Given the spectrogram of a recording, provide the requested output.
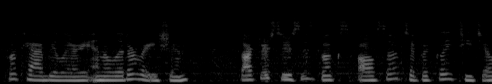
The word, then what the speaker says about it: Seuss: Theodore pronounced the name Seuss like voice rather than Seuss like Zeus.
